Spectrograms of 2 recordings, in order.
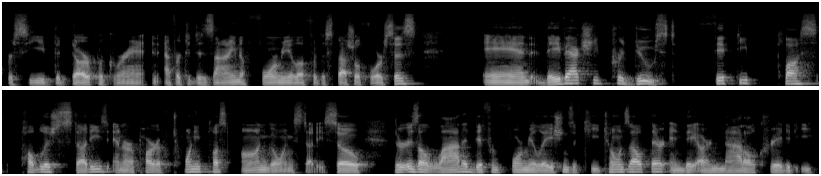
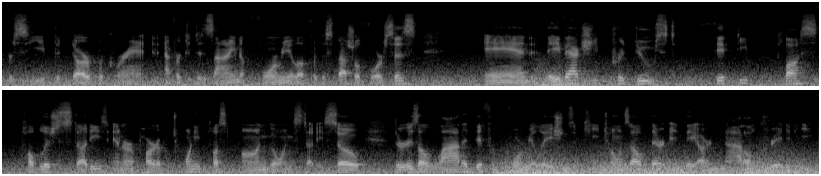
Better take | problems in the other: first | wind noise on the microphone; heavy; 8 dB below the speech

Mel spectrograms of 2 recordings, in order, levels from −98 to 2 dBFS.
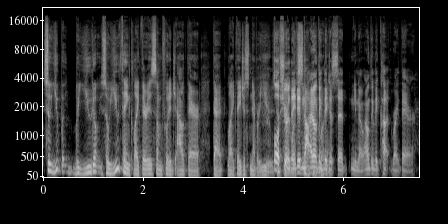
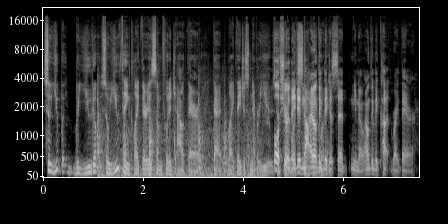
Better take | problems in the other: first | footsteps; noticeable; from 1 to 4.5 s; peak 6 dB below the speech

